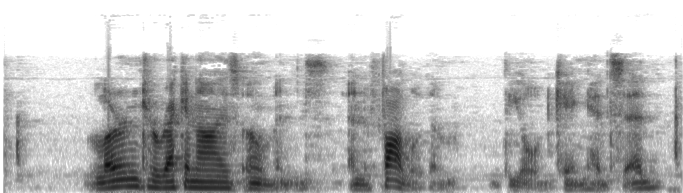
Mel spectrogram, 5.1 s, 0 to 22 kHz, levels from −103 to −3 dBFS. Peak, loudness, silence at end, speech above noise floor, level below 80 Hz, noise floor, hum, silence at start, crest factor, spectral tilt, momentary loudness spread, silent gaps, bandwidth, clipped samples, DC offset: 0 dBFS; -20 LUFS; 0.05 s; 37 dB; -60 dBFS; -58 dBFS; none; 0.1 s; 20 dB; -5.5 dB/octave; 17 LU; none; 7.4 kHz; under 0.1%; under 0.1%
